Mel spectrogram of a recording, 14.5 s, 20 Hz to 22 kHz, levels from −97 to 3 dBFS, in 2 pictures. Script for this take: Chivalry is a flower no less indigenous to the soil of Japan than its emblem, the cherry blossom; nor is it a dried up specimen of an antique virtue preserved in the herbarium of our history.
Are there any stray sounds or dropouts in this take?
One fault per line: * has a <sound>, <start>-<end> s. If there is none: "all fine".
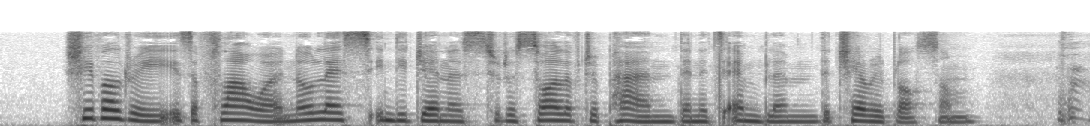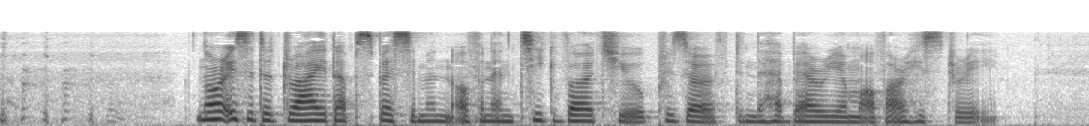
* has a cough, 7.0-8.1 s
